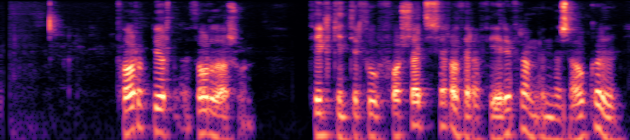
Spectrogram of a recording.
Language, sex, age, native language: Icelandic, male, 40-49, Icelandic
